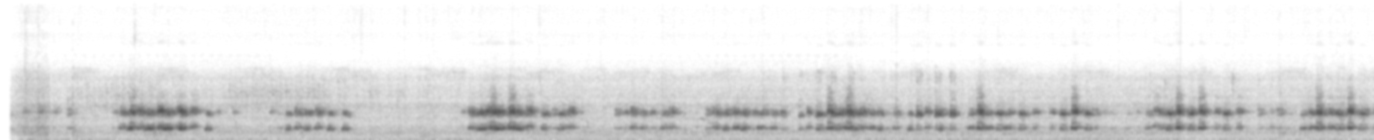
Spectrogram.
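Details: A frog in a rural village during rain, said to be calling the rain, gives repeated bursts of fast, pulsed, rattling croaking, each bout one to two seconds with short pauses, over a soft steady hiss.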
